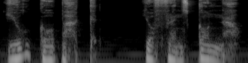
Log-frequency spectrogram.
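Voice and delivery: slow, halting command in broken English; leader's broken English. A narrator's reading. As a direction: leader ordering them off, word by word. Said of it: "the leader says in plain English".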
